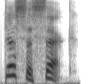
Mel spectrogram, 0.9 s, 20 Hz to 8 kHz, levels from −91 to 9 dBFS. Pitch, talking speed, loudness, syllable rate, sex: 250 Hz, 205 wpm, -15 LUFS, 4.3 syllables/s, female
